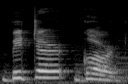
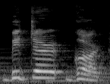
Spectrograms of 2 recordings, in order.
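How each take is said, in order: First: The R sounds are pronounced. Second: The same.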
